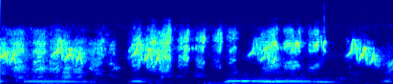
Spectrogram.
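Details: Barn swallows by the dozen, including many juveniles, crowd the marsh edge in Doñana, Spain, in early June; bright, high chattering chirps come in three close bursts, mixed with longer low, even calls of other birds.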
